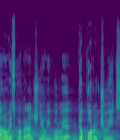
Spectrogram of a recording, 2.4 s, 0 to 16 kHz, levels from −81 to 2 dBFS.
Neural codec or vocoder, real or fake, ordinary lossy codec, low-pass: none; real; MP3, 96 kbps; 14.4 kHz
